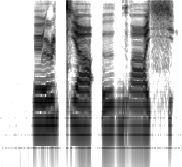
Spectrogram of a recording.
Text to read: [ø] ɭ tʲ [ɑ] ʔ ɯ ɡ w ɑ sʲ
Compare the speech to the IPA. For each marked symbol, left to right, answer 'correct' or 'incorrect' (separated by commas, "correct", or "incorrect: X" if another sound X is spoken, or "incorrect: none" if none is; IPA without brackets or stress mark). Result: correct, correct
